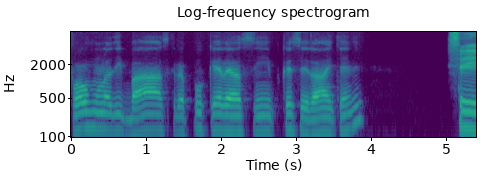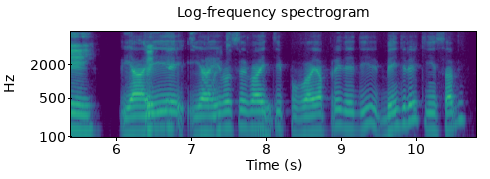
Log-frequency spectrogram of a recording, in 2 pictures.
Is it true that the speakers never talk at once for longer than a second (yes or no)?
no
